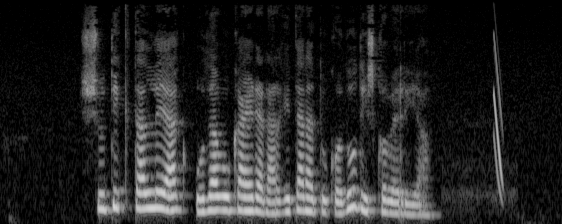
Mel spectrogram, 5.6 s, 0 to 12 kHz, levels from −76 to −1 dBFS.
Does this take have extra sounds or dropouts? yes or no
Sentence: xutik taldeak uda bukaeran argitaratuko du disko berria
yes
